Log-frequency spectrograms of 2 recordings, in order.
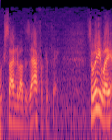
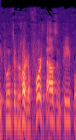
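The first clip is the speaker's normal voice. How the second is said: ordinary talk, nothing marked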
